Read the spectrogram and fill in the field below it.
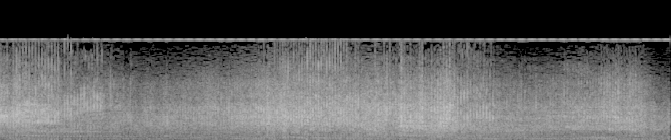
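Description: Race car engines roar loudly, rising and falling as they pass.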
